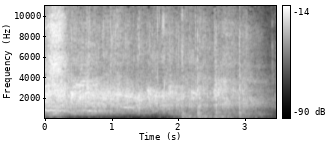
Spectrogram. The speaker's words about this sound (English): Clap your hands this morning.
